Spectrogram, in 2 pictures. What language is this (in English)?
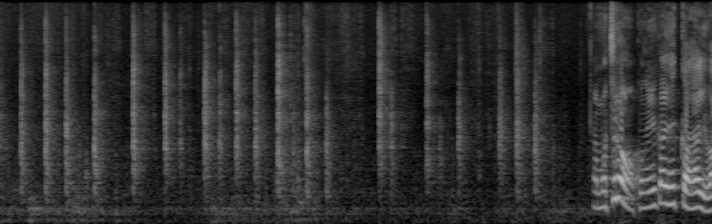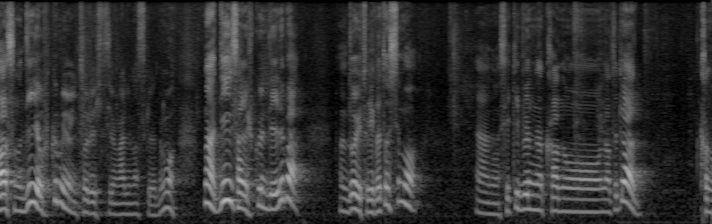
Japanese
